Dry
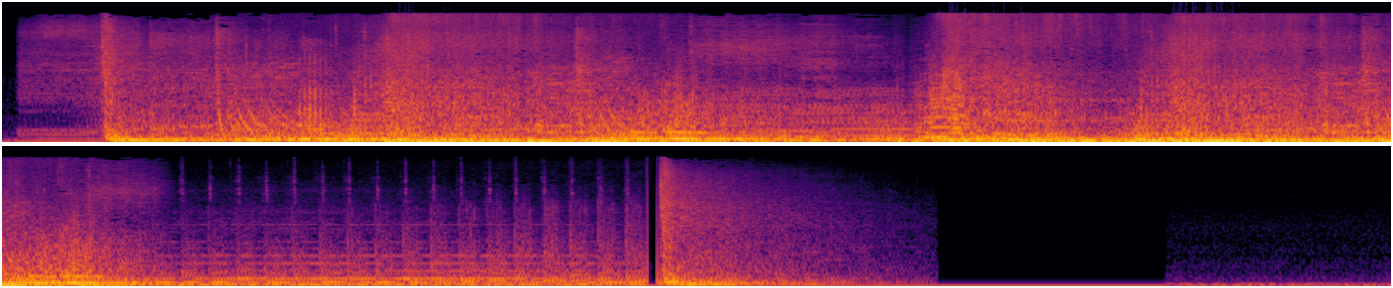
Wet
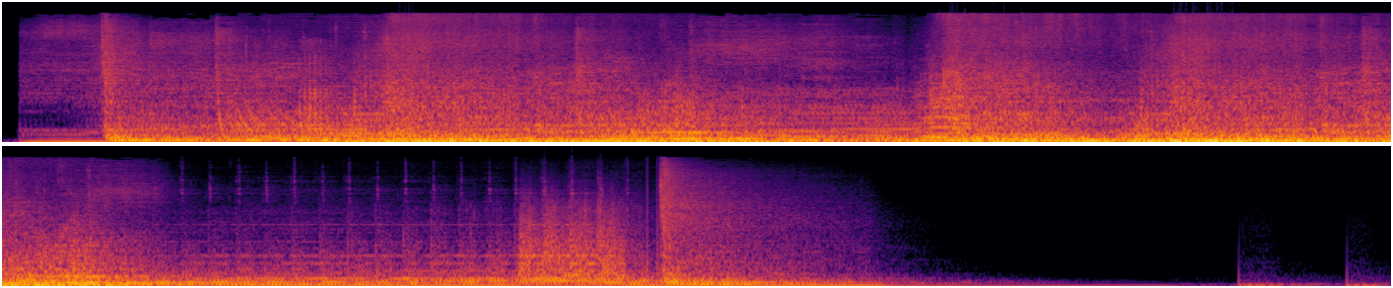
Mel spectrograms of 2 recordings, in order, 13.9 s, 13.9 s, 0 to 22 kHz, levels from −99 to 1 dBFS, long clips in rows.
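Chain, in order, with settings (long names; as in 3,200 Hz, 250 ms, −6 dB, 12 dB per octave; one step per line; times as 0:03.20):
noise gate with hold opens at −36 dBFS
rectangular room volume 580 cubic metres, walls mixed, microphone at 0.75 metres
0:09.53–0:10.06: mid-hump overdrive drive 29 dB, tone 1,900 Hz, clips at −14.5 dBFS
level −3 dB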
